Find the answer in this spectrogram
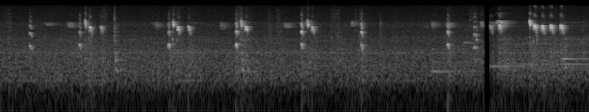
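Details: Orange-cheeked waxbill (Estrilda melpoda): clusters of high thin chirps and clicking ticks roughly every second, with a brief cut near the end before a denser burst of twittering.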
